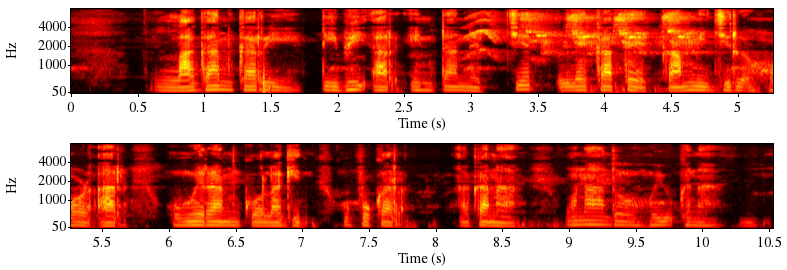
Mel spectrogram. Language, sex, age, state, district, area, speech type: Santali, male, 18-30, West Bengal, Jhargram, rural, spontaneous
